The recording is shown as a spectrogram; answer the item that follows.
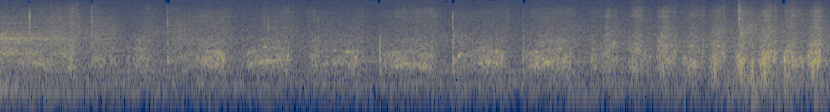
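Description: Flat bristle brush scrubbing acrylic paint across a canvas in back-and-forth strokes, a soft scratchy rubbing that swells and fades with each stroke, sharper near the end.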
